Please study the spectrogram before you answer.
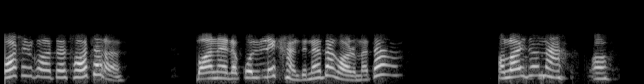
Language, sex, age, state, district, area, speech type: Nepali, female, 18-30, West Bengal, Kalimpong, rural, conversation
